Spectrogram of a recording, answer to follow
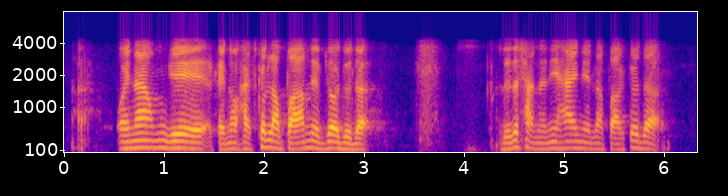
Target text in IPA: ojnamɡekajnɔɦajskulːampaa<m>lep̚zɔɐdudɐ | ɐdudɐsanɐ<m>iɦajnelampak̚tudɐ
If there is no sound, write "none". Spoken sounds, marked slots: m, n

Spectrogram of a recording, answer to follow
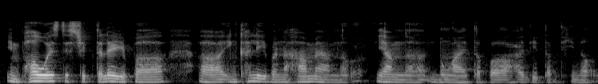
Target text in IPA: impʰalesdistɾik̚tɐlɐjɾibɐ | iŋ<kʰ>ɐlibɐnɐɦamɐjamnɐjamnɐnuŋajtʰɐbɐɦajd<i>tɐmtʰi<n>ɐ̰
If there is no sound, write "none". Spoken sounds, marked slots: kʰ, i, n

